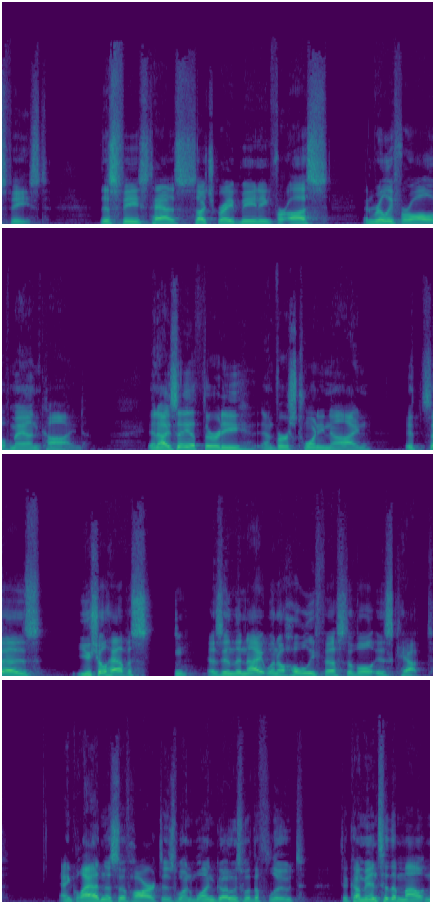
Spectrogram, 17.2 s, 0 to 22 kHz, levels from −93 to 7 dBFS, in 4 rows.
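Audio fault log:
4.31 to 4.36 s and 15.15 to 15.21 s, short concealed packet loss: each is a brief smear or wobble in the sound. About 20 ms of audio is missing at the first and about 40 ms at the second. These gaps are too short to hear as silence. The receiver covered each hole by extending the sound just before it for roughly the same length, then blended back into the real audio.
10.04 to 10.37 s, long network dropout: the sound gives way to a short fading buzz or hiss, then about 220 ms of silence, before it returns with about 320 ms of audio gone. The likely cause is a stretch where nothing arrived from the network. The receiver kept extending the last sound until that faded out, and playback resumed past the lost section rather than replaying it.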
